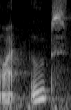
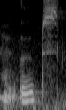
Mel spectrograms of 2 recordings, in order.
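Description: First: Whispered oops with a rise; hushed rising oops. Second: Breathy little whispered oops; soft whispered oops. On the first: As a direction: let oops float up in a whisper. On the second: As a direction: whisper it like a tiny slip. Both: Shown as a demonstration.

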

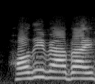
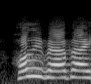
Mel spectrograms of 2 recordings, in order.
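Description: First: High, loud wail to the rabbi; poor man wailing for the rabbi. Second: High, loud desperate cry to the rabbi; poor man crying out for help. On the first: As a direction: wail out his name in despair. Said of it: "he wailed". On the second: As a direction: call out to him in distress. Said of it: "he cried". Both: A narrator's reading.

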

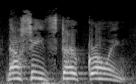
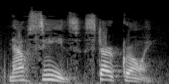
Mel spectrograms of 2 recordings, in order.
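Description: First: High, loud storybook shout; louder, higher, insistent command. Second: A raised, firm command; raised voice, ordering; said loudly. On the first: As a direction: shout the order at the top of a character voice. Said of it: "close to the ground and shouted". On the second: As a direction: call it out loudly, short of a shout. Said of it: "said loudly". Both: A narrator's reading.

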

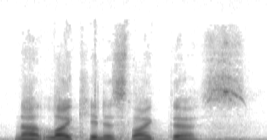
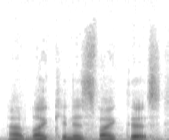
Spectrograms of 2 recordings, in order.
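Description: First: Gentle noting. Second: Much softer, almost to yourself; quietly repeating "Not liking is like this". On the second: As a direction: let the noting fade to a murmur. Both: Shown as a demonstration. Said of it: "then to notice the resistance".

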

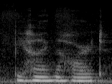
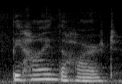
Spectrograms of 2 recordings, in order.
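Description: The two takes are said the same way.

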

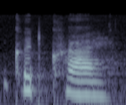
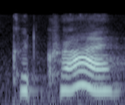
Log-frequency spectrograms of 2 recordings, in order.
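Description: First: Soft, low good cry; a tender little benediction; sweet and gentle. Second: Good cry repeated through a laugh, louder; laughing echo. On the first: Teacher comforting a weeping student, softly tender. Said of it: "with the sweetest voice". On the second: Student repeating her teacher's words, laughing in relief. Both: Retold or imitated.

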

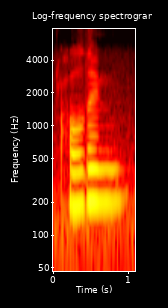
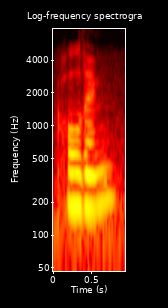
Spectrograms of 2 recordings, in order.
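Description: Both takes have the same delivery.

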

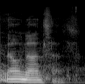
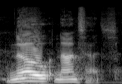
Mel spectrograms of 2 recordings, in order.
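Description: First: Said in the usual way. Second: "No nonsense" slow and louder, each word punched; emphatic. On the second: Shown as a demonstration. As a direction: lean hard on "No nonsense". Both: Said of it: "pow, you know".

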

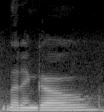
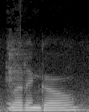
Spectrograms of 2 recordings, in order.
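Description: No difference in how they are said.

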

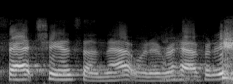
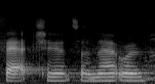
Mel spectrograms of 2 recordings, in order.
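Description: First: Louder, laughing take on the cynical inner voice. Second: A hint of a dry, cynical inner voice. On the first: Retold or imitated. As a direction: scoff through a laugh like the cynical voice. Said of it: "this voice would say". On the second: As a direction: toss it off like a sceptical little voice. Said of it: "this little voice would say".

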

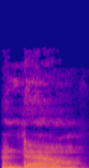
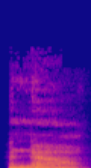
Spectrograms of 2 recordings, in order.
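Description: Both takes have the same delivery.

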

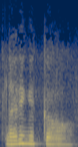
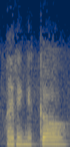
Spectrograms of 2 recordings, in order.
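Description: The two takes are said the same way.

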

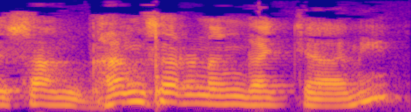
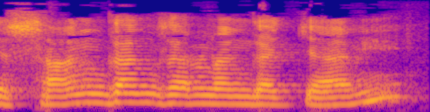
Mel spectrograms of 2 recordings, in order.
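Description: First: "Sanghang" with a breathy gh, aspirated; aspirated correct version. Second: "Sanghang" with a plain g, no breath after it; unaspirated wrong version. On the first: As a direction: say "Sanghang" as sanghang with a puff of breath after the g. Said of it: "you go to the community of Sanghas". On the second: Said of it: "you go to refuge in the cloth". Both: Shown as a demonstration.

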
